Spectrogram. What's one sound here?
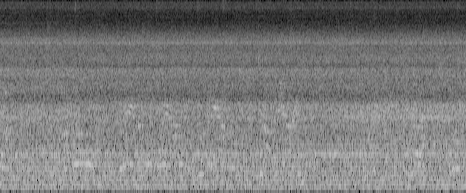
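A stadium crowd roars steadily through a television loudspeaker.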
